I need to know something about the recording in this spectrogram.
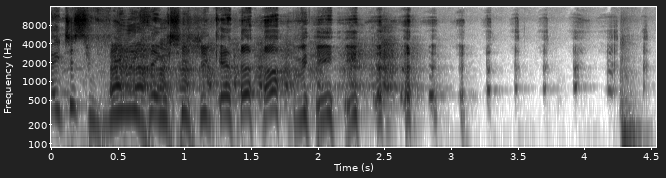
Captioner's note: both laugh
